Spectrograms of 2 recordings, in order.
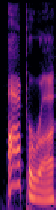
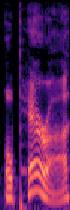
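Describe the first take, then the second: First: The stress falls on the first syllable. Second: The stress falls on a later syllable. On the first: The speaker calls it right. "The accent is on the first syllable here" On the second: The speaker calls it wrong. "I've heard a lot of people say opera"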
